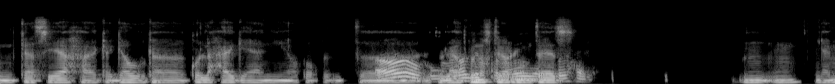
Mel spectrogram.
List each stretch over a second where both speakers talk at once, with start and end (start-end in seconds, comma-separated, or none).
3.8-5.8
